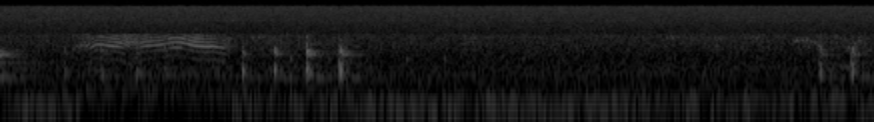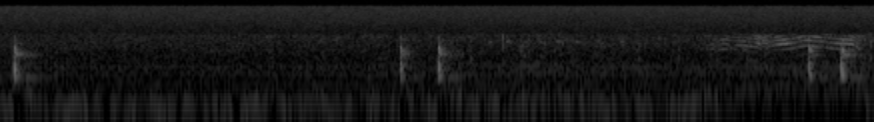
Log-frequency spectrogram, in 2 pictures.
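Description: Wild birds calling in the bush: short sharp clucking clicks in groups of two or three, repeated every couple of seconds. A brief wavering trill comes about half a second in and again near the end, over a low steady rumble.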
